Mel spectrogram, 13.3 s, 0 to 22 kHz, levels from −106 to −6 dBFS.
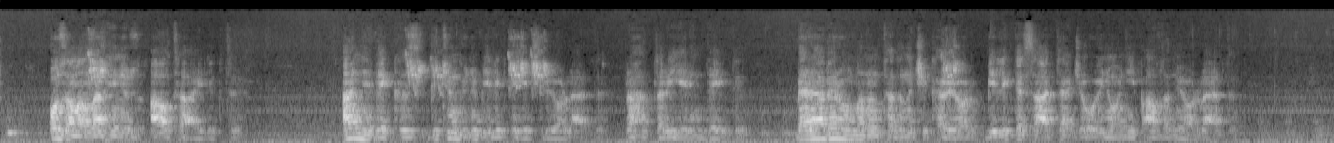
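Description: No technical faults can be heard anywhere in the clip. No dropouts, clicks, distortion or level jumps interrupt the audio at any point.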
